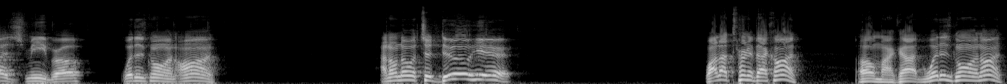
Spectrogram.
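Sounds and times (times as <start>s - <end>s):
man speaking: 0.0s - 2.2s, 3.8s - 5.2s, 7.0s - 10.0s.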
